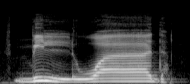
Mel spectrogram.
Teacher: Bil ulaymiz, o'rtada alif o'qilmay qoladi. Vovdan keyin mat kelyapti.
